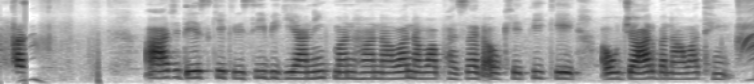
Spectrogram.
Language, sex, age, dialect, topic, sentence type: Chhattisgarhi, female, 51-55, Eastern, agriculture, statement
